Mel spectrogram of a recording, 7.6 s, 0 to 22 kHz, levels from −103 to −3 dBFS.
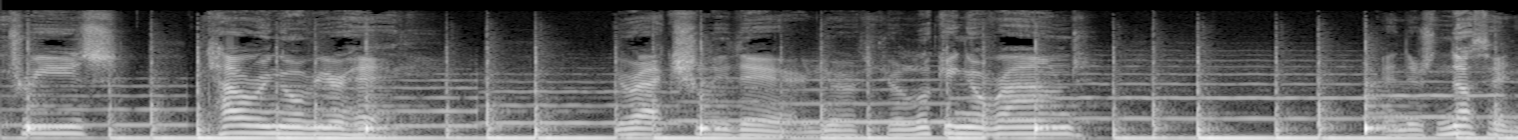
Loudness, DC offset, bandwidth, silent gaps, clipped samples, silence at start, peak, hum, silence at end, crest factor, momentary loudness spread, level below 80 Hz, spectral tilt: -19 LUFS; under 0.1%; 15.5 kHz; none; under 0.1%; 0 s; 0 dBFS; none; 0 s; 16 dB; 7 LU; -20 dBFS; -6 dB/octave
